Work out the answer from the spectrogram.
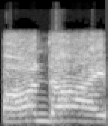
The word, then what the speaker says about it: Bondi: Yeah, let's let's pronounce it the way they're trying to pronounce it. Bondai Beach and I'm like, "Okay, it's spelled Bondi. I'm just saying."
